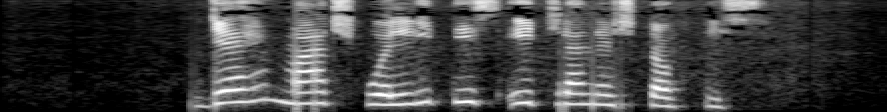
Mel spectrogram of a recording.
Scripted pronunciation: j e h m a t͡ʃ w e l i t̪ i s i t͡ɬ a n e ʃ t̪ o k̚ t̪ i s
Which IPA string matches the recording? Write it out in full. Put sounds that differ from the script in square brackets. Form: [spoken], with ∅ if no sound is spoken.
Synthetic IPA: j e h m a t͡ʃ w e l i t̪ i s i t͡ɬ a n e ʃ t̪ o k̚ t̪ i s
